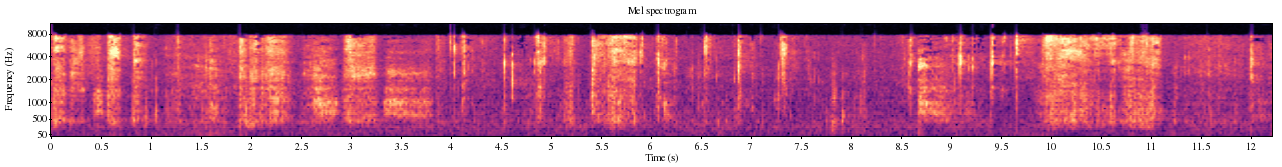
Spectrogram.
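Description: Close-miked eating sounds: wet chewing and lip-smacking of meat from cooked sheep and goat heads, in an irregular run of short clicks and longer squelching bursts. Plastic-gloved fingers tear the meat apart.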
